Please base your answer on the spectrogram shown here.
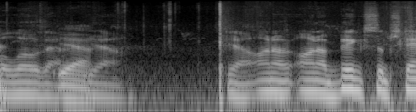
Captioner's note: branch snaps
